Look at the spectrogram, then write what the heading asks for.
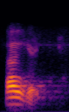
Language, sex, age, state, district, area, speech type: Punjabi, male, 30-45, Punjab, Fatehgarh Sahib, rural, conversation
